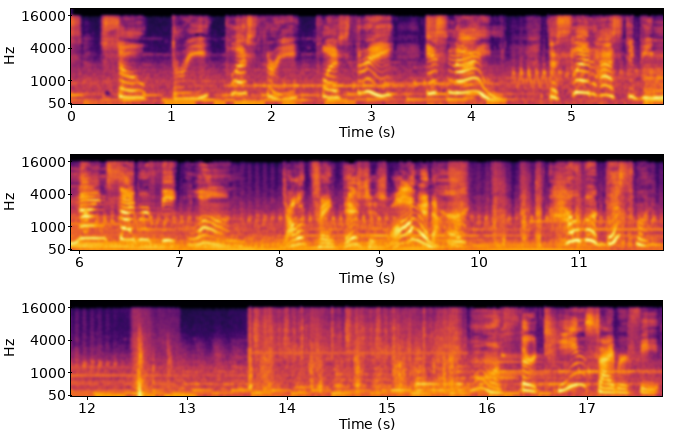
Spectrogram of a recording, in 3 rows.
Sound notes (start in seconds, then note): 13.6 measuring tape clicks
